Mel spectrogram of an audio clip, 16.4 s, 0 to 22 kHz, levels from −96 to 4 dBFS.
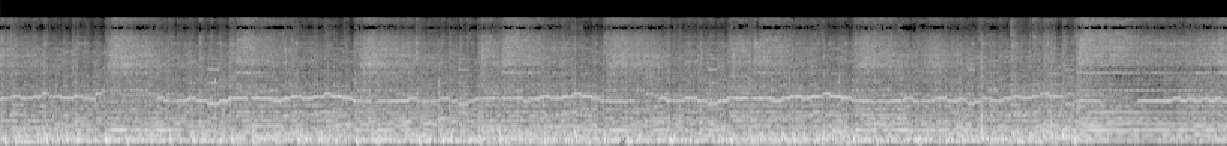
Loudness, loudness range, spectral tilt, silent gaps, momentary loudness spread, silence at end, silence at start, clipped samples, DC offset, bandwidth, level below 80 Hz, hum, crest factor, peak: -14 LUFS; 0 LU; -5 dB/octave; none; 2 LU; 0 s; 0 s; under 0.1%; under 0.1%; 14.5 kHz; -28 dBFS; none; 12 dB; -2 dBFS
